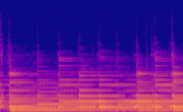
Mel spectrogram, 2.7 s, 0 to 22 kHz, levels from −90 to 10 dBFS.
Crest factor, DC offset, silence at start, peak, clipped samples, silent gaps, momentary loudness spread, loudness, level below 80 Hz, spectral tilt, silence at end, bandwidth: 14 dB; under 0.1%; 0 s; -10 dBFS; under 0.1%; none; 4 LU; -24 LUFS; -56 dBFS; -11 dB/octave; 0 s; 4.5 kHz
